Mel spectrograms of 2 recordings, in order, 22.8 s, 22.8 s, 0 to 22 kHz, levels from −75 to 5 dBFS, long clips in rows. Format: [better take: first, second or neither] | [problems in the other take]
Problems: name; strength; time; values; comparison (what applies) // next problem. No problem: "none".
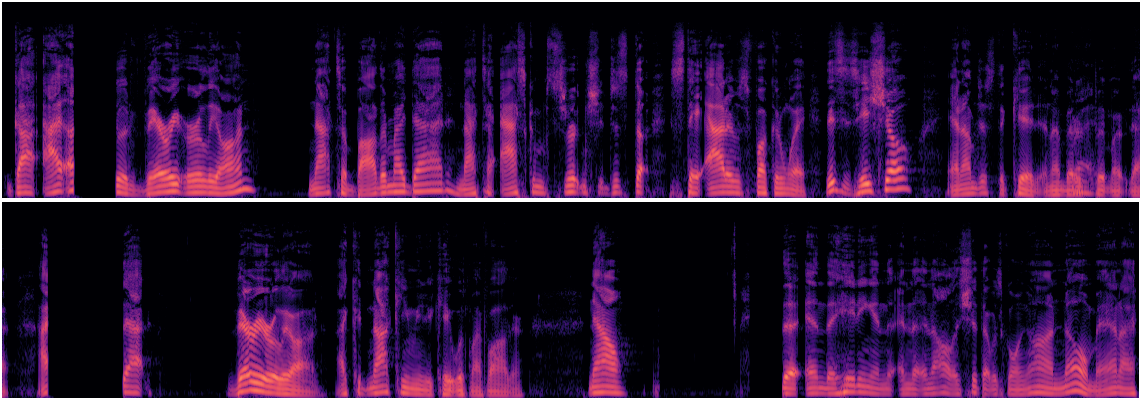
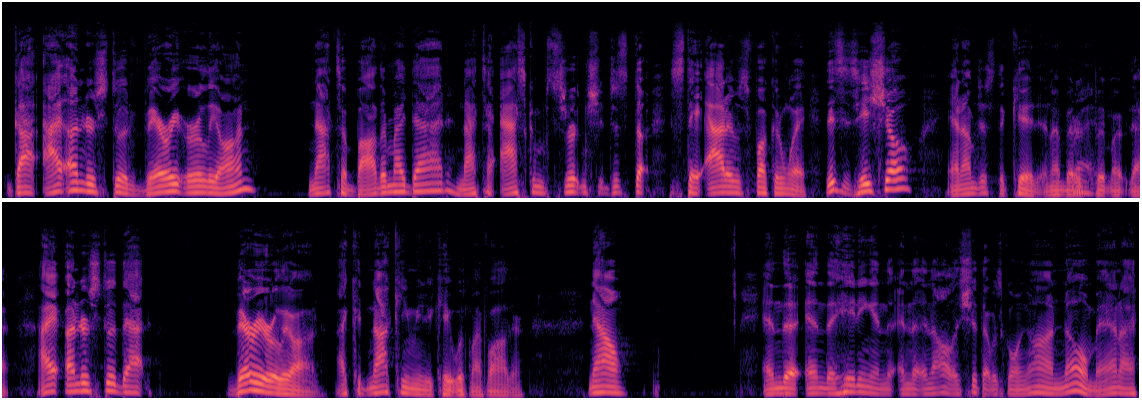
second | audio cutting out; at 0.5 s, at 12 s for 1 s and at 19 s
